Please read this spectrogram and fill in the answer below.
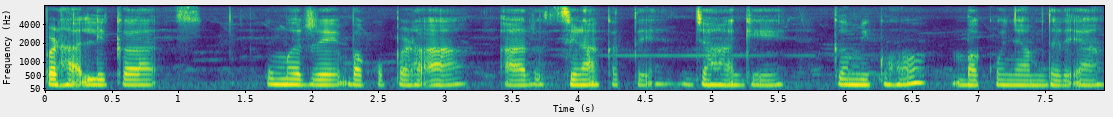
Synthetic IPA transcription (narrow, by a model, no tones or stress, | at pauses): pəɽ̤a̰ʔlɛka | uməɾːɛbakɔpaɽ̤a̰ʔaː | ɾsɛɽ̃ãkat̪ɛ̰ʔd͡ʒaɦãɡɛ | kəmikɔɦɔ̃bakɔɲamd̪əɽɛ̰ʔa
